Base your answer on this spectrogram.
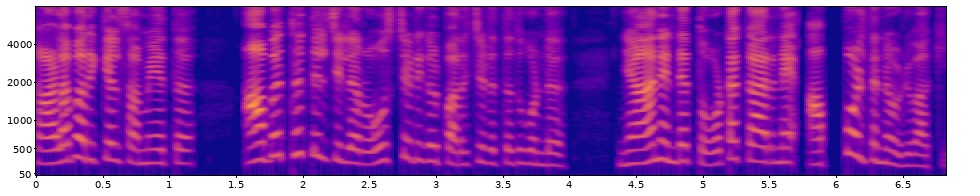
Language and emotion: Malayalam, angry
